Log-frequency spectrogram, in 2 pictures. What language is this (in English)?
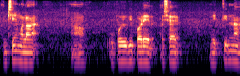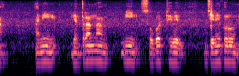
Marathi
